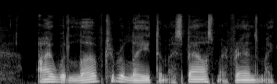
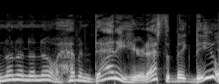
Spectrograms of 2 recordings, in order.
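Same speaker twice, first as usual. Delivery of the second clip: a lightly voiced, higher, louder God insisting; God gently pleading with his child, pitched up; voicing God; 10 semitones higher, 4 dB louder than usual. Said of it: "God's saying".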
